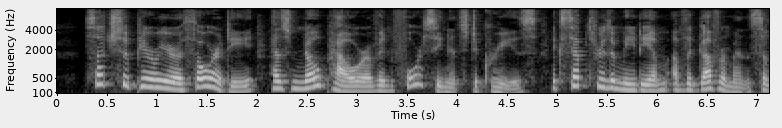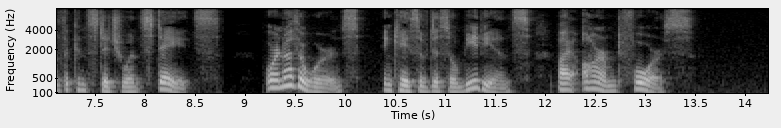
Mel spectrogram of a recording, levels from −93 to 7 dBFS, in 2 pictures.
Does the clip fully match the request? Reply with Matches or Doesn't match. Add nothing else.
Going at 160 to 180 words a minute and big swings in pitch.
Doesn't match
